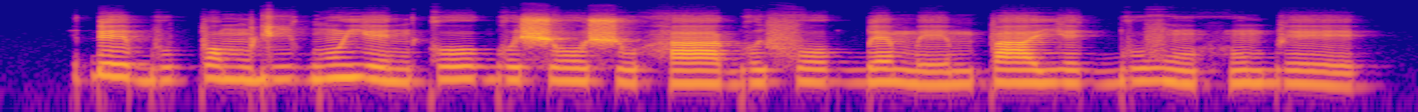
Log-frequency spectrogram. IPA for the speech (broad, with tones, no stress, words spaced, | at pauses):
ɗe˦˨bu˧pɔ˧mɡiː˧ ɡʷũ˦je˨n koː˦ɡʷɨ˧ ʃoː˧ʃu˨ haː˨ ɡʷi˧foː˧ ɡ͡bɛ˦˨meː˧m paː˦je˧ ɡ͡bu˦vũ˨hũ˦ be˦˨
